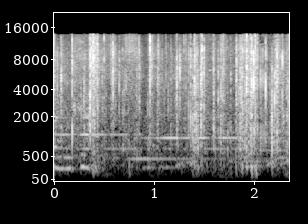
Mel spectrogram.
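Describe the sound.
Wrapping paper crinkles and rustles in dense, uneven bursts as birthday presents are unwrapped, loud and continuous for a couple of seconds, with faint voices murmuring underneath.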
